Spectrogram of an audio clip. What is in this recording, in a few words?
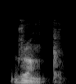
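"drunk", British English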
